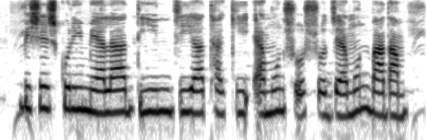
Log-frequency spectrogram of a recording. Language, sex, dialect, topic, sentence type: Bengali, female, Rajbangshi, agriculture, statement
